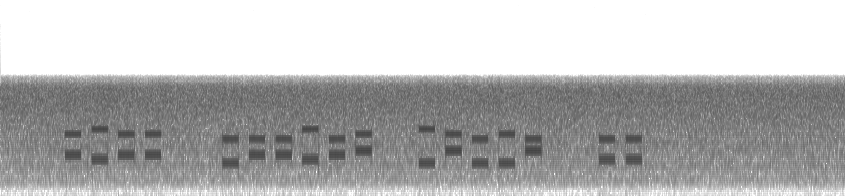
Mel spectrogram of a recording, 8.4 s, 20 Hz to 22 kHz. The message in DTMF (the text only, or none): 8688 177670 3012* 44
